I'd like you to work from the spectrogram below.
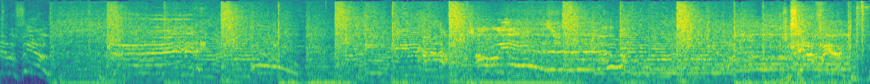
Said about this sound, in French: C'est l'extrait d'une publicité assez récente. Et c'est à vous de me dire à quoi cet extrait correspond. Il faut bien écouter la fin de la musique parce que c'est là qu'il y a un indice.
